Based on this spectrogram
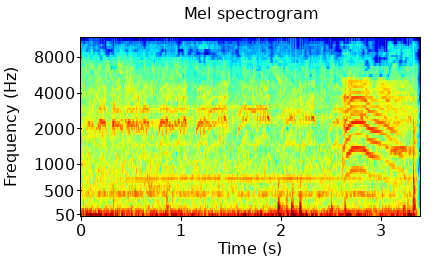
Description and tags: Birds in the city and how they move about.
birds, field-recording, ambience, city, ambient, background, ambiance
